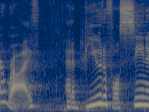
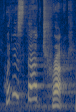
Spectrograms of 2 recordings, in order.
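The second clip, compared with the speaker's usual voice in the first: curious question; 13 semitones higher than usual. Acted. Roadrunner asks, curious.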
